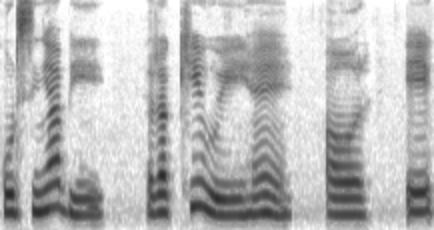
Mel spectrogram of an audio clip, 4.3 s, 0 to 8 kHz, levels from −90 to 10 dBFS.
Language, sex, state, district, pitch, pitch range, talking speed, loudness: Hindi, female, Bihar, West Champaran, 225 Hz, 210-245 Hz, 95 wpm, -16 LUFS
